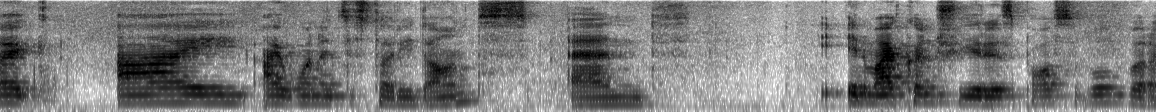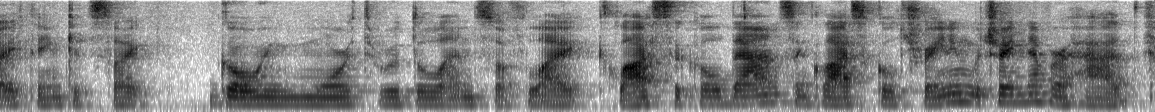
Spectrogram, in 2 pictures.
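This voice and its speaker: In a Lithuanian accent, a woman with a very deep, low pitch speaks at a moderate pace in a monotone, flat intonation, with audible room echo. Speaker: dance producer and dancer. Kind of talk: casual chat. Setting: on a couch at home.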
